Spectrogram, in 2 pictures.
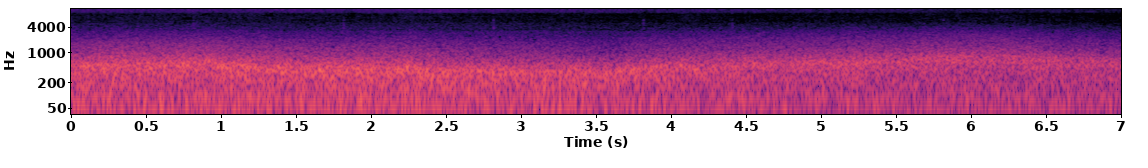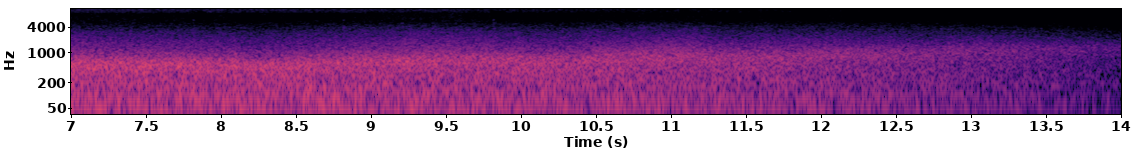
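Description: The soundtrack's closing noise: a dense, low, even wash of sound that swells slowly a few times and fades out gradually to silence at the very end.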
